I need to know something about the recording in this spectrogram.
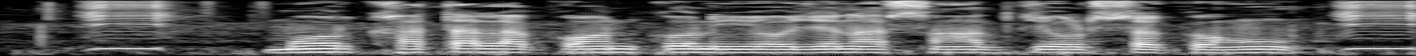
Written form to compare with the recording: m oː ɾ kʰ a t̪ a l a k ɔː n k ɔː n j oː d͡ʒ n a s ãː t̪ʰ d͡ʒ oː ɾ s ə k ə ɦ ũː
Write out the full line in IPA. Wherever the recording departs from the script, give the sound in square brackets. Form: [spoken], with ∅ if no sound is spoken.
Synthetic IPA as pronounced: m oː ɾ kʰ a t̪ a l a k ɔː n k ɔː n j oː d͡ʒ n a s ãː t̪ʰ d͡ʒ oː [ɽ] s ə k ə ɦ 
